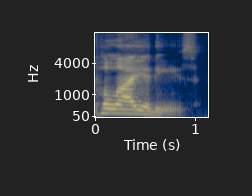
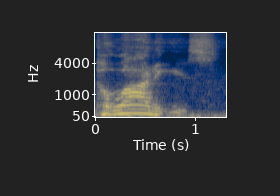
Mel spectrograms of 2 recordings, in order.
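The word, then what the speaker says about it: Pleiades: Arcturus Oran and Poliades and the Chambers of the South which does great things past Do you want to know how to say them right? It's Archalus, Archelis, Orion, and Pilates.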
